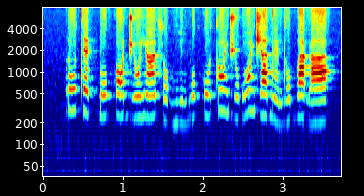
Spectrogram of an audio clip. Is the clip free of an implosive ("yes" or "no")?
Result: yes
